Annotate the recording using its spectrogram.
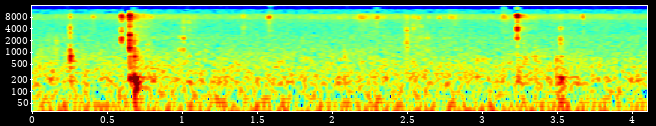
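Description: Near silence with a few faint, short clicks: fingertip taps on a smartphone touchscreen, the clearest one just under a second in.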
